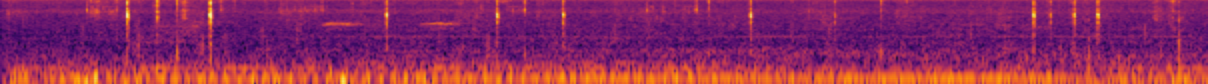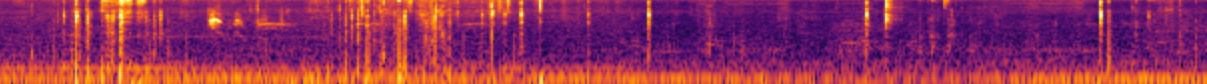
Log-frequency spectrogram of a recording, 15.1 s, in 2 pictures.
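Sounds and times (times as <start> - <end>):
birds chirping: 0.0 - 15.0
steady low hum: 0.0 - 15.0
light clicks: 0.5 - 12.2
harsh raspy bird calls: 1.8 - 4.8, 7.8 - 12.4.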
